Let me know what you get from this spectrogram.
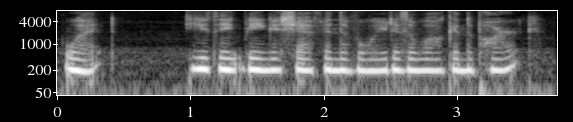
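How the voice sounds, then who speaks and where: A woman voicing a wry, easygoing eldritch monster chef in a breathy, whispered ASMR roleplay, speaking with hesitant, thoughtful pauses. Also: mid-range voice, warm tone. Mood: wry, amused. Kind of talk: ASMR roleplay, softly spoken to the listener.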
